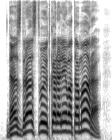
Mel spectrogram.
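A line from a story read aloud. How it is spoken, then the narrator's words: Shout at full strength. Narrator (Russian): крикнул что есть мочи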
